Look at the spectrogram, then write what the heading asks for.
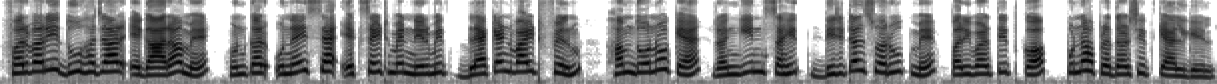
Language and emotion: Maithili, neutral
